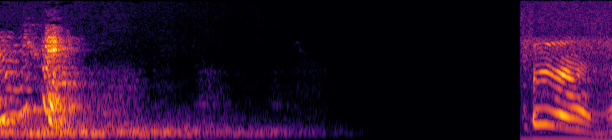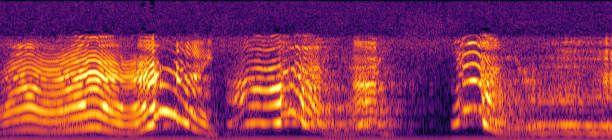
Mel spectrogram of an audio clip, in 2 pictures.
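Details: A giant panda (Ailuropoda melanoleuca) gives a brief falling cry, then after a pause harmonic, wavering whines that rise and fall.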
